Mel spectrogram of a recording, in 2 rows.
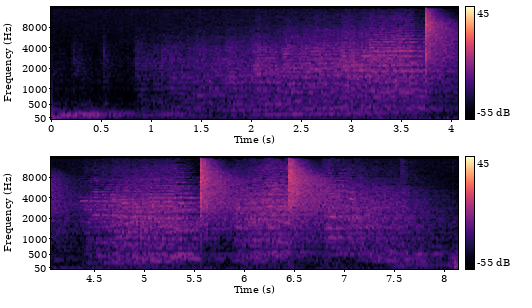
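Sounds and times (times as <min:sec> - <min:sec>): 
sustained orchestral playing: 0:00.0 - 0:08.1
sharp loud orchestral whip cracks: 0:03.4 - 0:07.5.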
